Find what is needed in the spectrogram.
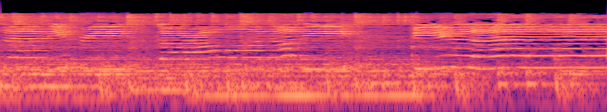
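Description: A young girl singing a slow ballad into a microphone over a backing track with a steady bass, sliding between notes and holding one long note near the end.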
